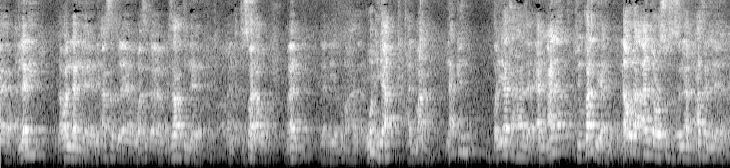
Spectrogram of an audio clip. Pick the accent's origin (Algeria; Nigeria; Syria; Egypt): Nigeria; Arabic is a second language; فمثلا عندنا في نيجيريا الان اتصلوا في هذه القضيه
